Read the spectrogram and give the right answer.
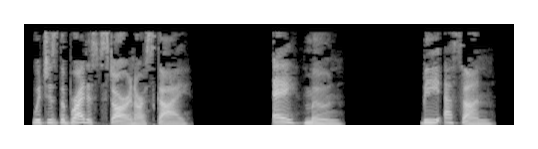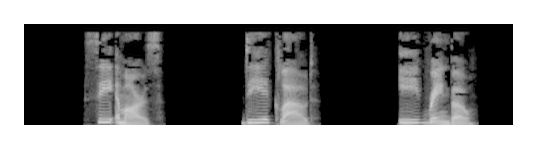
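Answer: B: A sun.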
